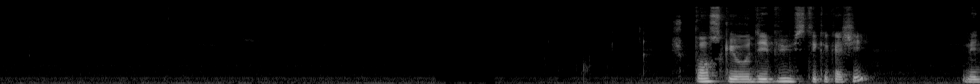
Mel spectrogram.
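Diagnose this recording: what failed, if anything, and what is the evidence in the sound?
Nothing in the recording points to a failure at any stage of the chain, from wiring and conversion through buffering, processing, transmission, storage and playback.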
